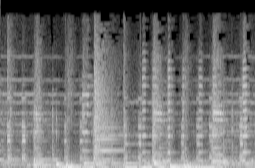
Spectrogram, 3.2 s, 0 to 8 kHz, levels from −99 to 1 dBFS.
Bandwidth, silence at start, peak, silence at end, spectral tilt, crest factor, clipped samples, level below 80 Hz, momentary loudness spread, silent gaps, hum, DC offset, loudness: 7.6 kHz; 0 s; -2 dBFS; 0 s; -6 dB/octave; 14 dB; under 0.1%; -22 dBFS; 4 LU; none; none; under 0.1%; -16 LUFS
